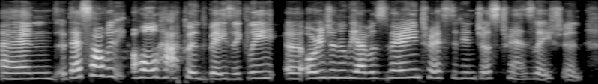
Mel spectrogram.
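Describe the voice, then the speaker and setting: Speaking at a fairly quick pace, a woman with a Turkish accent has a high pitch and ordinary pitch variation, the sound dry and close with no echo. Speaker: AI researcher. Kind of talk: interview. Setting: video call. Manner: halting, many fillers.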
